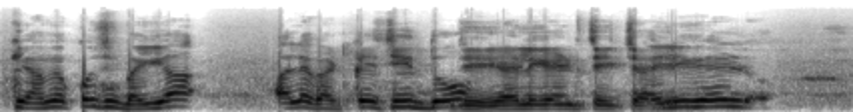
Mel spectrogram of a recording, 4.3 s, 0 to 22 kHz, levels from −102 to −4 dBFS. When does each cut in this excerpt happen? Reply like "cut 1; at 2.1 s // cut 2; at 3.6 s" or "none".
none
